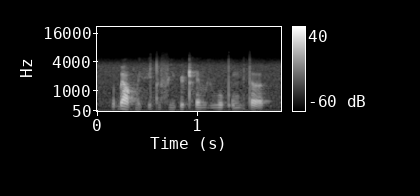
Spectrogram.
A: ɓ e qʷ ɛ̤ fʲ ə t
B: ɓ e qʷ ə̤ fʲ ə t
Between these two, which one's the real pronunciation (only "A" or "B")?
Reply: A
